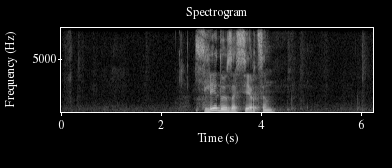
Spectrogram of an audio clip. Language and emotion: Russian, positive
